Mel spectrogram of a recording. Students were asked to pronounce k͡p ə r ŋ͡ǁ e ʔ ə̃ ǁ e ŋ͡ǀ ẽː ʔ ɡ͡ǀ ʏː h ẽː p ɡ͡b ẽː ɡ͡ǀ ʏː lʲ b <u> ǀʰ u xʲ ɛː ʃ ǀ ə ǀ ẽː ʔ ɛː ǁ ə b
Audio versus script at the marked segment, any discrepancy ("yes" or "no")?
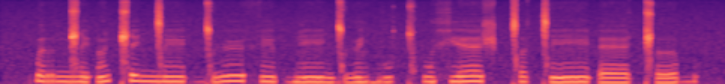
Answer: no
